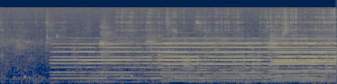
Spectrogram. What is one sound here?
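A band with a keyboard plays music loudly.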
